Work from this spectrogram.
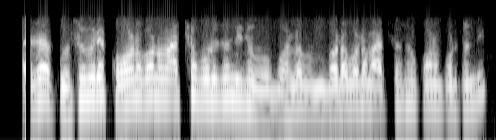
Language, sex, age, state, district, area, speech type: Odia, male, 30-45, Odisha, Nayagarh, rural, conversation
